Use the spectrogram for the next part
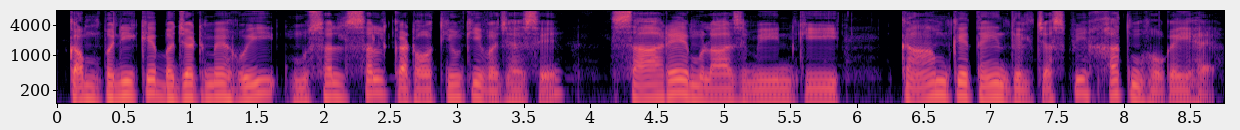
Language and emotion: Urdu, sad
